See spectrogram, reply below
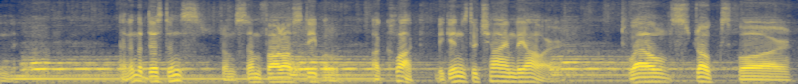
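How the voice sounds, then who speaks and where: Low, ominous male radio mystery narrator. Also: poor audio. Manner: ominous, theatrical, drawn-out. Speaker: narrator and announcer. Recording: old 1940s radio broadcast. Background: loud dramatic music.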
